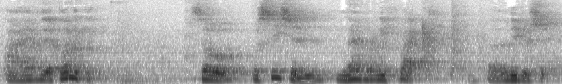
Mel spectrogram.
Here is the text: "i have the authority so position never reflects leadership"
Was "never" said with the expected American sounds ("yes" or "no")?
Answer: yes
